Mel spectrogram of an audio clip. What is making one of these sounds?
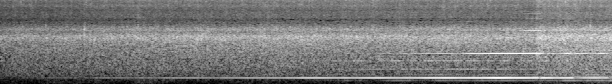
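Water trickles and patters down onto rocks.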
